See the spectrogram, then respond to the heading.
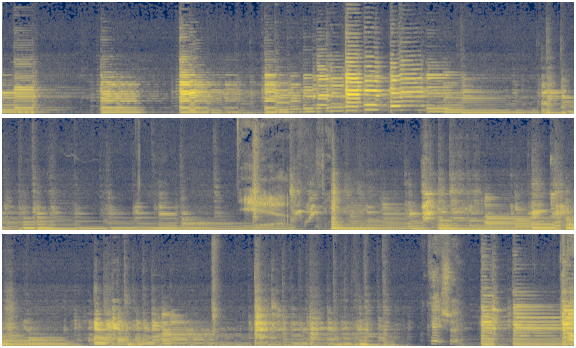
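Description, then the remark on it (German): An electric guitar plays through a Blue Guitar amp with the reverb cranked all the way up, with sliding bends and low notes trailing off into long, washy, ringing tails. No one speaks. “Drehen wir den Hall ganz auf.”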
